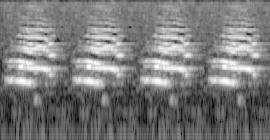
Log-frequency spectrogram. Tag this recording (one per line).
noisy
loop
dead
duck
violin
